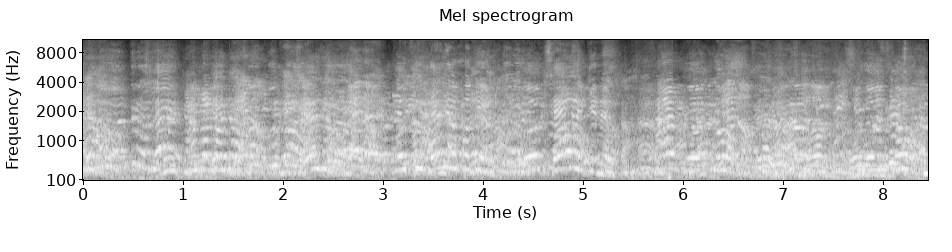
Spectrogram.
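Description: Speech only: several men talking loudly over one another in a heated exchange.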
